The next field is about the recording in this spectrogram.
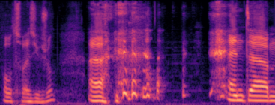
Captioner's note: laughter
